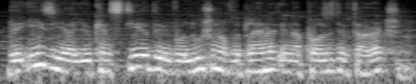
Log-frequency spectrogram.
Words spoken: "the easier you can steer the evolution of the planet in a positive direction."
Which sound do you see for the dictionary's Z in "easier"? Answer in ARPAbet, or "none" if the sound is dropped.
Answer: Z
